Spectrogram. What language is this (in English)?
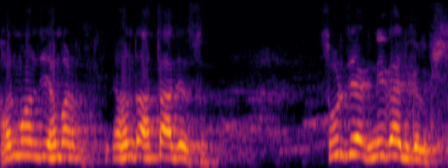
Maithili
